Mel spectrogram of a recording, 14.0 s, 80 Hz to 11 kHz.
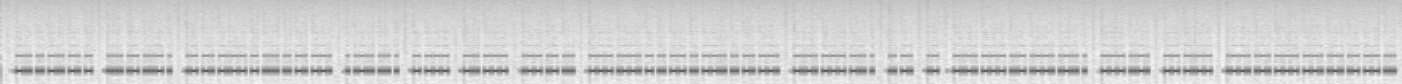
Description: Morse code, heard as a keyed tone, about 53 wpm, 600 Hz. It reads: DIDNT HAVE ANYTHING ELSE TO DO WAS OPTIMIZING CODE IN A COUPLE OF MY PROGRAMS
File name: archived / CRSnet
